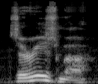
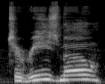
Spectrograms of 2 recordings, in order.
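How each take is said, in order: First: The name begins with a Z sound. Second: The name begins with a T sound. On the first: The speaker calls it right. "they say it with a Z" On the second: The speaker calls it wrong. "that's not how you say it"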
